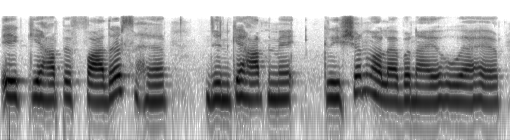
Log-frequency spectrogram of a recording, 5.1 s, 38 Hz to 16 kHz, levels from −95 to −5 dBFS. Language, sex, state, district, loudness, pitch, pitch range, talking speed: Hindi, male, Jharkhand, Garhwa, -16 LUFS, 225 Hz, 205-240 Hz, 150 wpm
